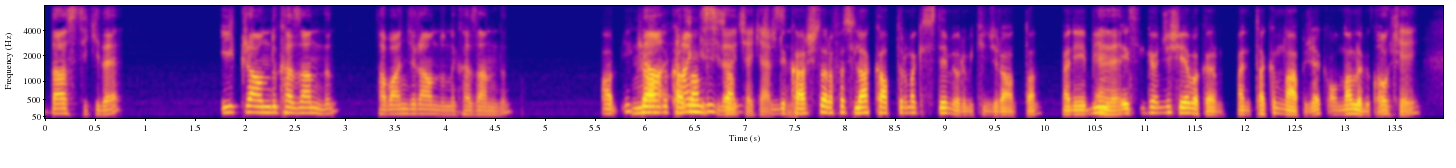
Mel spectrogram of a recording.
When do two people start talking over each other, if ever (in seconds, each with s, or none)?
5.9 s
